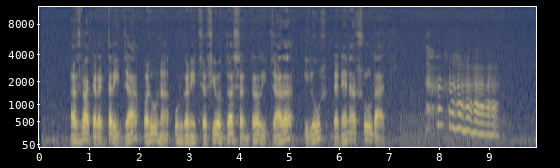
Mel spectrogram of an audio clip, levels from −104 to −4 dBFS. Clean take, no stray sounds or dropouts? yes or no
no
